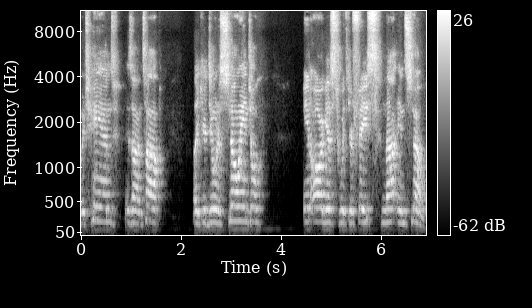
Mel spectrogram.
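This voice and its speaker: In an American accent, a man with a high pitch and a bright, sharp tone uses a raised, projected voice at a very slow pace, with monotone, flat intonation and long, frequent pauses. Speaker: fitness instructor. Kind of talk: live workout instruction. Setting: live stream.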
